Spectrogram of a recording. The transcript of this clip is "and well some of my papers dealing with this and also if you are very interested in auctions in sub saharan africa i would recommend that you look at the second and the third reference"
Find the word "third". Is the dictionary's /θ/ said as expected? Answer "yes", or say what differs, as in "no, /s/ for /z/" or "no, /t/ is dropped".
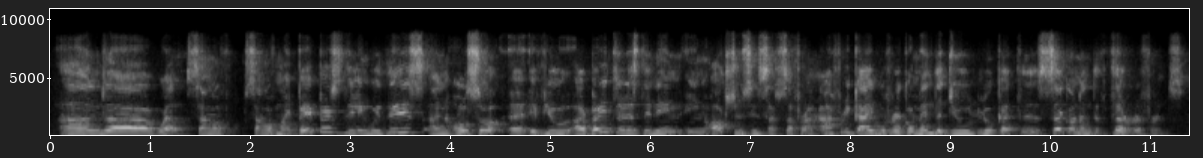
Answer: yes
